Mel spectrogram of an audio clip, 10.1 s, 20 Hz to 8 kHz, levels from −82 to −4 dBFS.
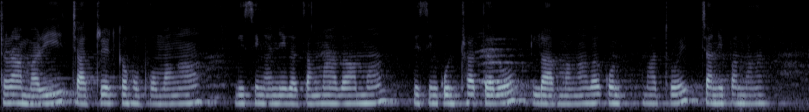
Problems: background sounds at intervals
